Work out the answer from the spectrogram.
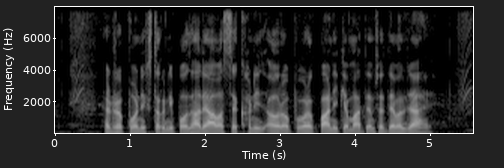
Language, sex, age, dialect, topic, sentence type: Magahi, male, 18-24, Southern, agriculture, statement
